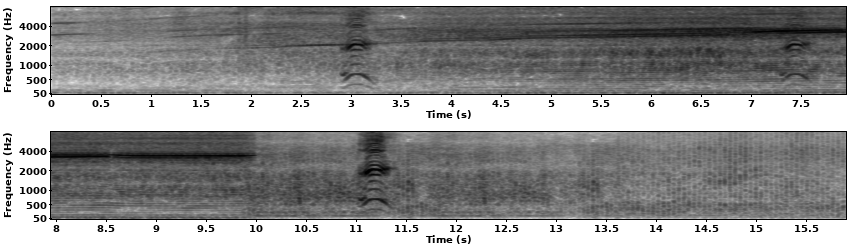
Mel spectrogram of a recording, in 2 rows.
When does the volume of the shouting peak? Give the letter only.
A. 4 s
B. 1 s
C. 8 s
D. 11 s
D.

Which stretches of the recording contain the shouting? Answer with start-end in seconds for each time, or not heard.
2.9-3.4, 7.2-7.7, 11.0-11.4.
